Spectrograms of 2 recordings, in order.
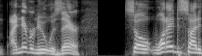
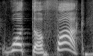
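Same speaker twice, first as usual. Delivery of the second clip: stunned disbelief; 12 semitones higher, slower than usual. Retold or imitated. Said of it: "I'm like".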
